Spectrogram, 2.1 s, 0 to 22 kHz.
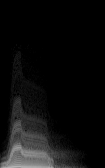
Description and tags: Moon Fauna - 60
Some synthetic animal vocalizations for you. Hop on your pitch bend wheel and make them even stranger. Distort them and freak out your neighbors.
alien, animal, creature, fauna, sci-fi, sfx, sound-effect, synthetic, vocalization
